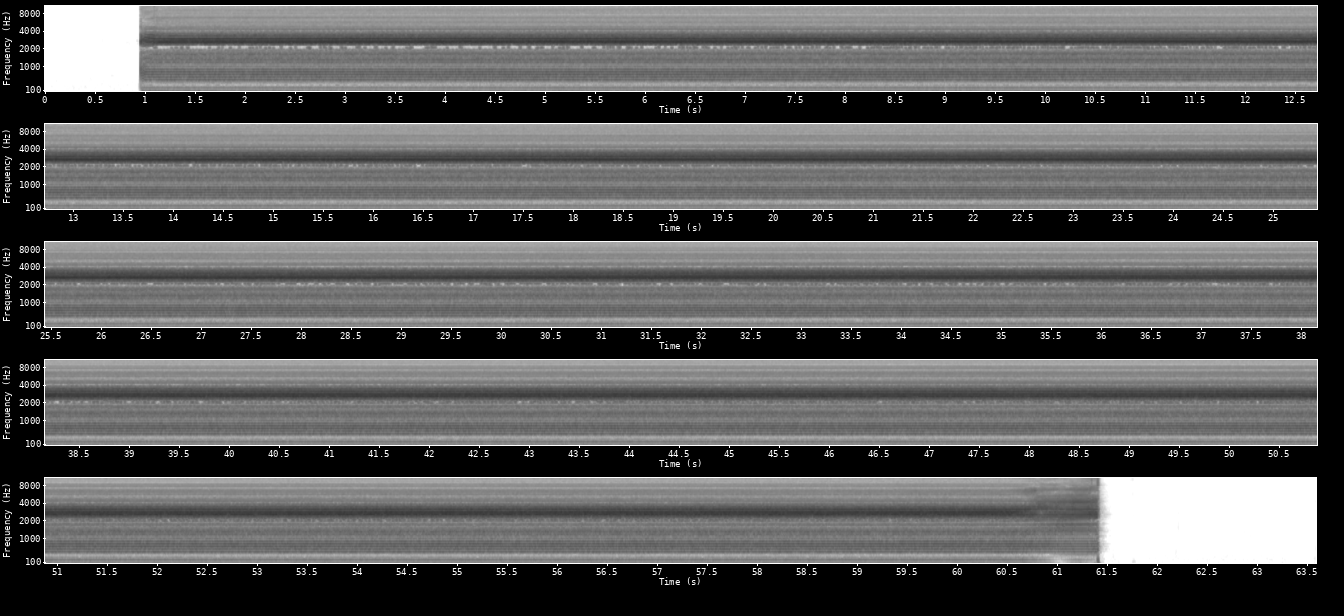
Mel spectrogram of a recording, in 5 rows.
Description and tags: Electric Hair Clipper
A mono recording of a mains AC (50Hz) powered hair clipper. There are harmonics in 50Hz increments upwards. Rode NTG-2 > FEL battery pre-amp > Zoom H2 line in.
